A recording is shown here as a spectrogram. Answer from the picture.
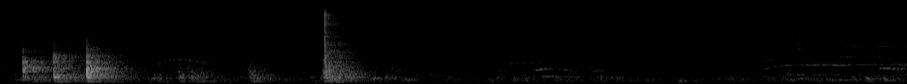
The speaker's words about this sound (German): klopft noch einmal.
